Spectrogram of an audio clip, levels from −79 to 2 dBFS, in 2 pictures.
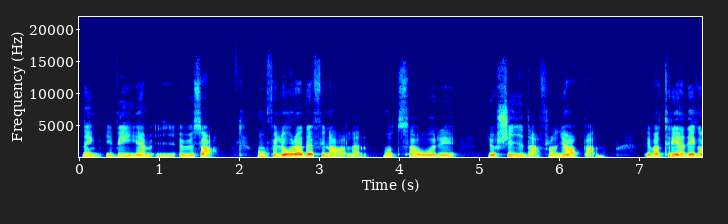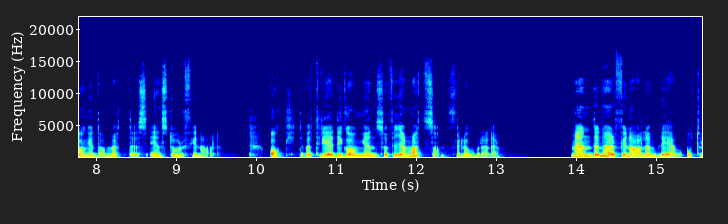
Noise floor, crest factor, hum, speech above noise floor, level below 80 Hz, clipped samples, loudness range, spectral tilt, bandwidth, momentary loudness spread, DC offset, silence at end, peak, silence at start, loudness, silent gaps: -81 dBFS; 20 dB; none; 58 dB; -70 dBFS; under 0.1%; 5 LU; -5.5 dB/octave; 15 kHz; 14 LU; under 0.1%; 0 s; -4 dBFS; 0.05 s; -23 LUFS; none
